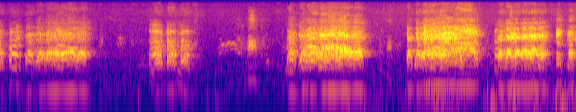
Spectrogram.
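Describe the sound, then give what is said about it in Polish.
Farm geese honk loudly in several long, raucous bursts of harsh, nasal calls, separated by brief quieter pauses, with no one speaking. “I to, że jak gęsi Rzym uratowały, to uważam, że gęsi uratowały nieraz moje gospodarstwo.”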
